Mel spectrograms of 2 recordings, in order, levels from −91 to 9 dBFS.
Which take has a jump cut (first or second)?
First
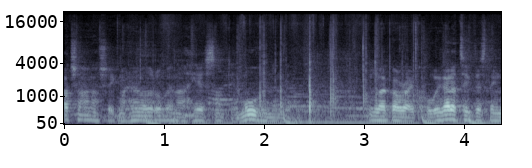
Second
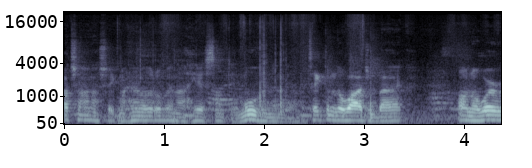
second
